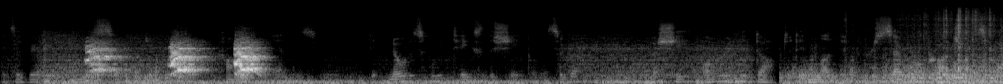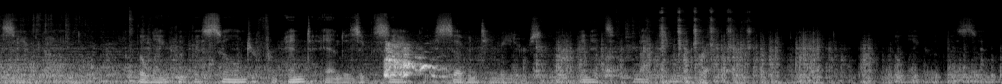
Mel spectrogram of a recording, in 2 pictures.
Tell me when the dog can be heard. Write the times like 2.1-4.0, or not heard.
0.8-2.7, 13.8-14.6.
